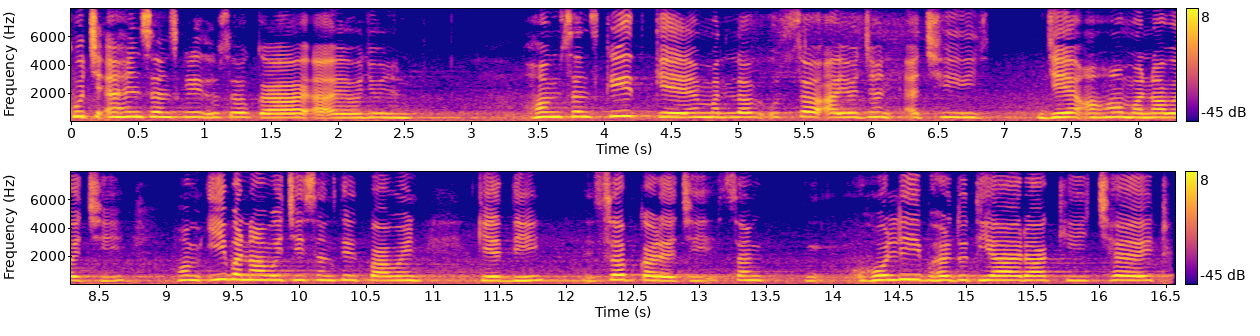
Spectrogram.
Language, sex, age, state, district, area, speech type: Maithili, female, 30-45, Bihar, Purnia, rural, spontaneous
